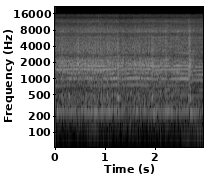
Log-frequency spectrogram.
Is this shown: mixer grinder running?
yes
